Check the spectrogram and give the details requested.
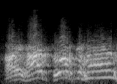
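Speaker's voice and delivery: high, loud command to surrender; commanding shout. Acted. Doctor springing the ambush on the gunman, loud commanding shout. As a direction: bark the order to freeze him.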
